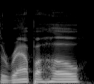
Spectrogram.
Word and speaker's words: Arapaho: It's Arapaho. Can you spell it for me?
